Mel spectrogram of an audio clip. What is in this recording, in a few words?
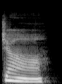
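"jar", British English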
